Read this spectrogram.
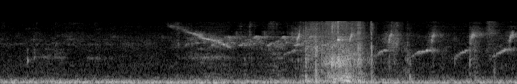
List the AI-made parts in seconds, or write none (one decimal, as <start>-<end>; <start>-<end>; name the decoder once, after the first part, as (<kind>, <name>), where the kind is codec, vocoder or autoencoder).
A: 1.1-2.3 (codec, DAC); 4.2-5.2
